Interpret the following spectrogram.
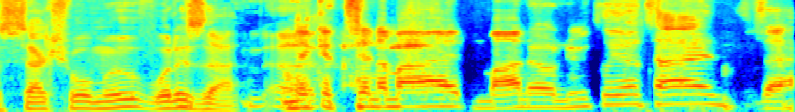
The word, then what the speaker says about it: nicotinamide mononucleotide: Nicotinamide mononucleotide?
